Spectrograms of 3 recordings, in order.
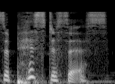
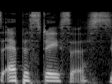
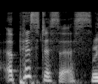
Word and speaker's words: epistasis: So the word today is epistasis, which I have always read as epistasis. – Yeah, that's how I would pronounce it in my head. – Yeah, but then I looked it up and there is no pronunciation guide anywhere on the internet that says epistasis. There's like 50 epistasis.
